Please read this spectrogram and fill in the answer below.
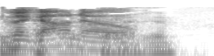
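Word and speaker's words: Viganò: Carlo Maria Vigagno. Do you know who Carlo Maria Vigagno? Vigagno. I'm believing. – Vigano. – Vigano, that's how you pronounce it? – Mm-hmm.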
